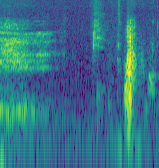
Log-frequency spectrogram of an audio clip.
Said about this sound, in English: Hey, there's a sneeze. Oh my God. Excuse me.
